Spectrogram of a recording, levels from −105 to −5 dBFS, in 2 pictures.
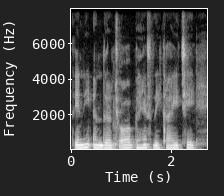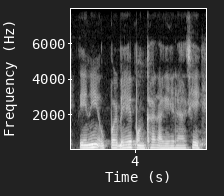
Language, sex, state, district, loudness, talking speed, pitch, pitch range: Gujarati, female, Gujarat, Valsad, -16 LUFS, 135 wpm, 145 Hz, 135-150 Hz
